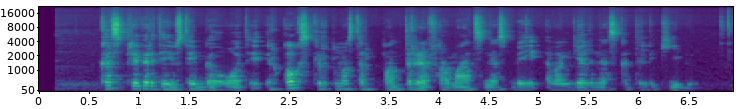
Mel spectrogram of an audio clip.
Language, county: Lithuanian, Kaunas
